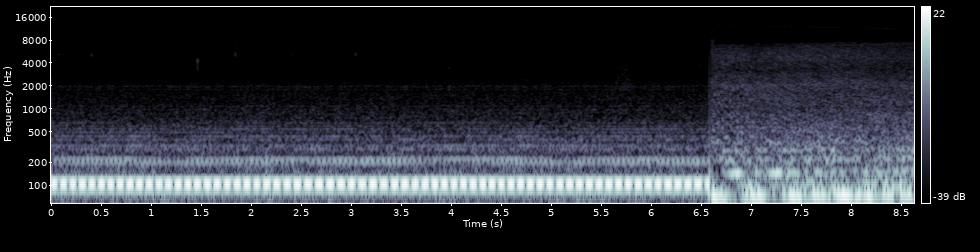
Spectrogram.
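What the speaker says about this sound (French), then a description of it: "J'ai bien démarré les moteurs, donc il peut partir." ATR turboprop engines in the X-Plane flight simulator drone at a steady low pitch with a pulsing throb, then shift abruptly near the end into a louder, broader roar.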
